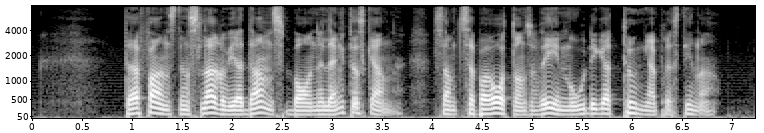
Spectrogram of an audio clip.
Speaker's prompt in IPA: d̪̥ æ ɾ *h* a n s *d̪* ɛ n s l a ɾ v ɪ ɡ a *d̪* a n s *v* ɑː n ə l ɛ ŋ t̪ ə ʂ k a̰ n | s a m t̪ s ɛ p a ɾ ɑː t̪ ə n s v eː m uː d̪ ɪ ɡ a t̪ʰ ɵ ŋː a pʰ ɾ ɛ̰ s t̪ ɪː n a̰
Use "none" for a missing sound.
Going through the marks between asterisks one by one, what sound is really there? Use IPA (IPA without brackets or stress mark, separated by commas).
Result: f, d̪, d̪, b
